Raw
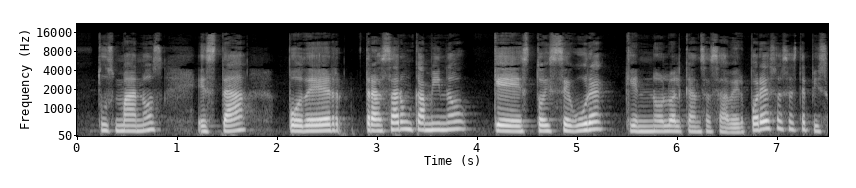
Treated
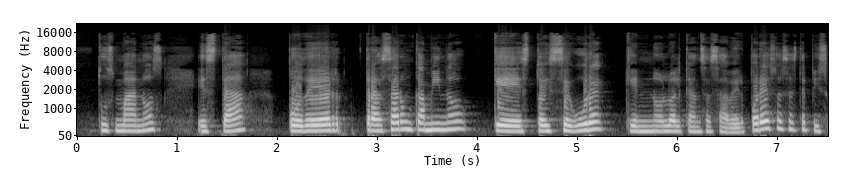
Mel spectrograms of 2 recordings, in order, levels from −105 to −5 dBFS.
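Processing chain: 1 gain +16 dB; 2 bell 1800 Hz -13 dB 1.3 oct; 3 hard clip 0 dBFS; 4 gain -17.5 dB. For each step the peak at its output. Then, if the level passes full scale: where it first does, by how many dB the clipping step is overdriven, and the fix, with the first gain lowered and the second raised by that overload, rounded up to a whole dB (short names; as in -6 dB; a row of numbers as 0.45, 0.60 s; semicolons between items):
+7.0, +5.5, 0.0, -17.5 dBFS; step 1, 5.5 dB; step 1 +10 dB, step 4 -11.5 dB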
